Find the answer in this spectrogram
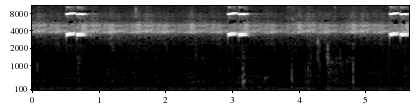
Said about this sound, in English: Are those crickets?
